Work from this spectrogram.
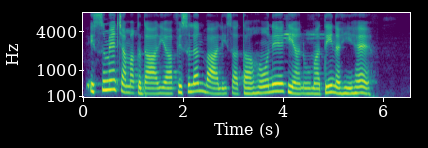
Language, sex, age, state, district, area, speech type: Hindi, female, 45-60, Madhya Pradesh, Bhopal, urban, read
